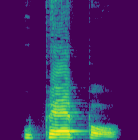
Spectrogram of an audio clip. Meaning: wind (movement of air)
- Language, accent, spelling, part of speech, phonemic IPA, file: Swahili, Kenya, upepo, noun, /uˈpɛ.pɔ/, Sw-ke-upepo.flac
